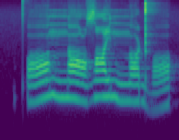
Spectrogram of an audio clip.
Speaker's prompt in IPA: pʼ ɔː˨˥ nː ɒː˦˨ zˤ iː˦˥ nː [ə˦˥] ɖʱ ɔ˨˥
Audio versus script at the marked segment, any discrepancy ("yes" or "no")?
yes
